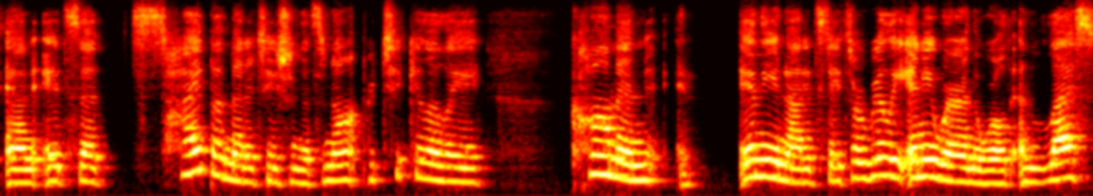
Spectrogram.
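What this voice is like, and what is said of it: American English accent. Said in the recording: “you can tell by my accent, I'm in the United States”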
